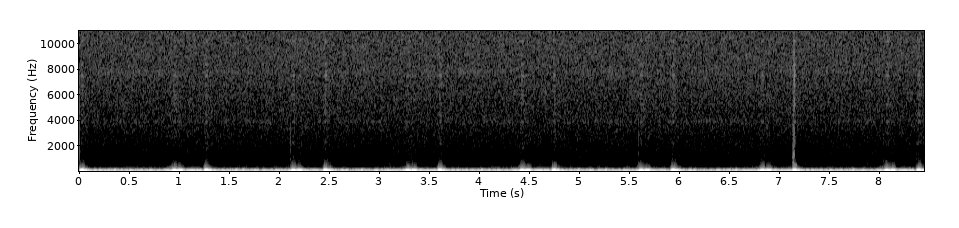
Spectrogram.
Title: Relaxing Heartbeat Sound - 1HR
